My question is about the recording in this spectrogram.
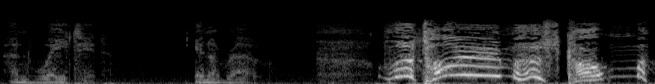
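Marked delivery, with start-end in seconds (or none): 3.8-6.5 very high, loud, slow walrus proclamation; walrus proclaiming. Acted. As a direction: announce it grandly, stretching each word. Walrus opening speech.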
